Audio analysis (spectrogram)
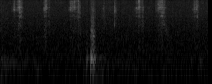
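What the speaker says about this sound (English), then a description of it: "Trim the corners of each tie." Scissors snipping fabric corners off sewn jumpsuit ties, quiet crisp cuts and light rubbing of cloth in a sparse, irregular rhythm.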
